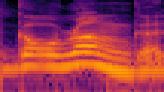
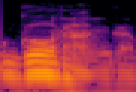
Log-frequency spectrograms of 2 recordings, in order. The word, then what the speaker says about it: Gauranga: The mantra is Gauranga, divided into 4 syllables, Gauranga. Mantra, której użyjemy, to Gauranga, podzielone na 4 sylaby.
